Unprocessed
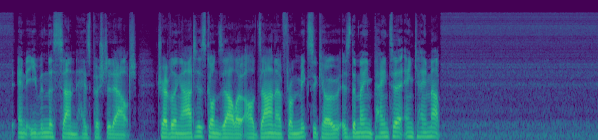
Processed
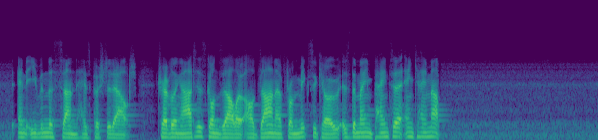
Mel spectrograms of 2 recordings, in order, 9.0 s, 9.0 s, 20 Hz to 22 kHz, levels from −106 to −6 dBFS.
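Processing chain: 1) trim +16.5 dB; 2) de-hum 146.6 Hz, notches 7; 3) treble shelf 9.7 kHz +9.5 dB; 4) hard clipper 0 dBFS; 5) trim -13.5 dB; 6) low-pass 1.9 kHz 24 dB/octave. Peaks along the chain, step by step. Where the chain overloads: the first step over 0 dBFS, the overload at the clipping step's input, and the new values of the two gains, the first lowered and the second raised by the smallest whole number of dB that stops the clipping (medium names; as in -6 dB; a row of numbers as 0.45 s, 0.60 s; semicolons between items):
-2.0 dBFS, -2.0 dBFS, -2.0 dBFS, -2.0 dBFS, -15.5 dBFS, -17.0 dBFS; nothing clips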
